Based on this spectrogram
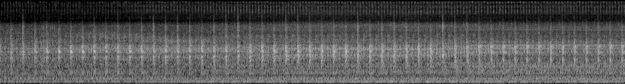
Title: My Ford Focus 2010 , engine sound problem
